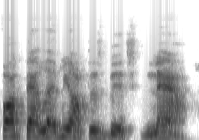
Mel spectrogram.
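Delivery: put-on angry yelling. Retelling a bus passenger demanding to be let off: imitating someone yelling. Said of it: "He's yelling at her".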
